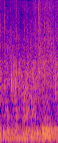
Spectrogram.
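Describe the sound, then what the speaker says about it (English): Hot water is poured into a kitchen sink as part of a sink-shining routine, a steady soft rush and splash of liquid heard alone at low level for about a second. "Then you pour hot water"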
